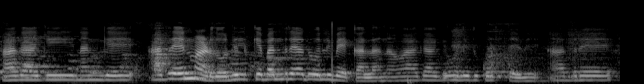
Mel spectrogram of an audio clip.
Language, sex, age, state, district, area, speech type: Kannada, female, 45-60, Karnataka, Udupi, rural, spontaneous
